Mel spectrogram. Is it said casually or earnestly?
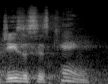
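casually. It is said in a casual, offhand way.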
